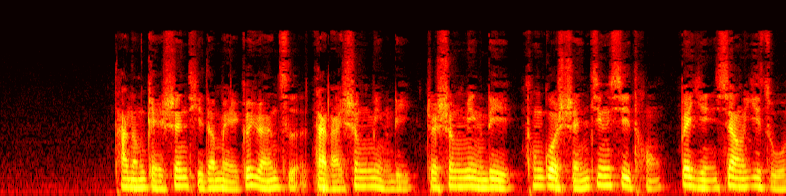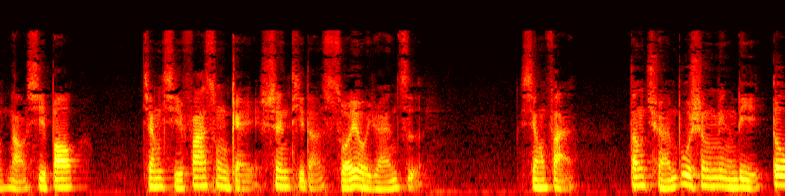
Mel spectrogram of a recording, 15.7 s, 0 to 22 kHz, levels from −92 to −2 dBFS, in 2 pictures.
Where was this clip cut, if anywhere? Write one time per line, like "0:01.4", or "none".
0:04.2
0:09.2
0:12.9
